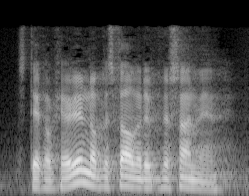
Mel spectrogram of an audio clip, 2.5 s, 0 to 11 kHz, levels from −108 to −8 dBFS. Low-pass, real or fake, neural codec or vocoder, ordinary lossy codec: 7.2 kHz; fake; codec, 16 kHz, 0.5 kbps, FunCodec, trained on LibriTTS, 25 frames a second; MP3, 64 kbps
